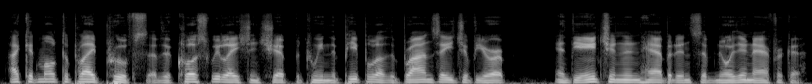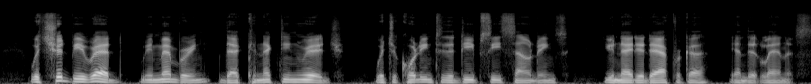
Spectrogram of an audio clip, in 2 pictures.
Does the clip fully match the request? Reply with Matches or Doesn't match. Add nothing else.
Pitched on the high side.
Doesn't match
